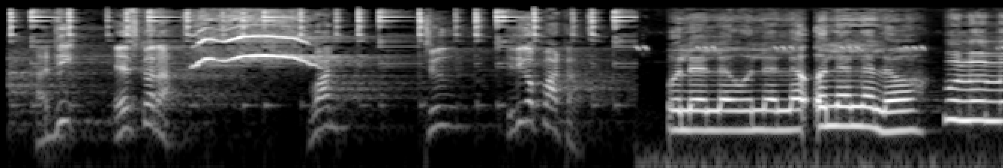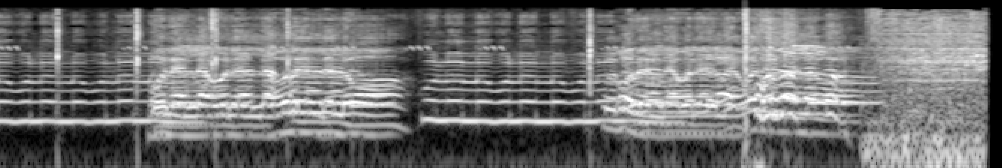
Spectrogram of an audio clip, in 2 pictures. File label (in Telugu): telugu best ringtone telugu funny dialogues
